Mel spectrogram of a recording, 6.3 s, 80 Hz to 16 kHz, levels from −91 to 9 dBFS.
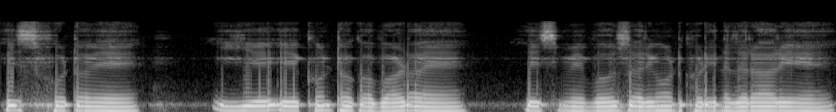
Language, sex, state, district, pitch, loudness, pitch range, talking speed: Hindi, male, Rajasthan, Bikaner, 135 Hz, -12 LUFS, 130-150 Hz, 170 wpm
